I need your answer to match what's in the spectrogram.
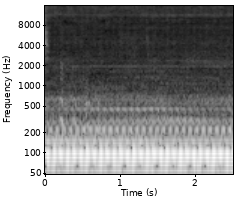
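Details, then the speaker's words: Subaru Forester XT turbo engine with the turbo shooting oil into the intake, which must be burned off by driving, through a cobbled pass-through muffler exhaust: deep, steady low rumble with even pulses, no knocks, rattles or whistles; running smoothly. "Well, I'm stoked. This thing sounds great."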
